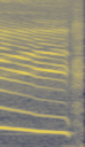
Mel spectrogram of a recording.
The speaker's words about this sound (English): And then they hear a scream.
